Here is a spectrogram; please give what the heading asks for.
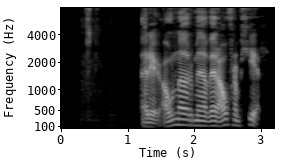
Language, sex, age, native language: Icelandic, male, 30-39, Icelandic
